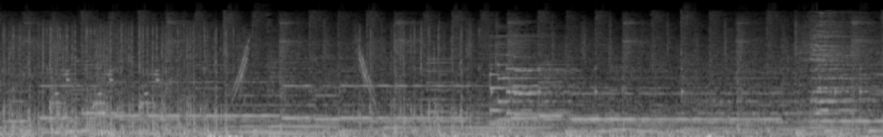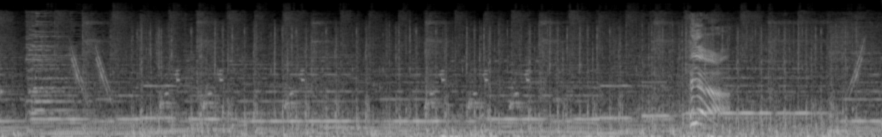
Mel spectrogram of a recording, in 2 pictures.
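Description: Horse hooves clip-clop steadily in The Legend of Heroes: Trails of Cold Steel, a running rhythm under game music with someone talking over it.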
